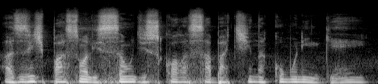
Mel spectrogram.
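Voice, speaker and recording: A man's voice: on the low side, fairly even intonation, fairly quick, breathy edge. A Brazilian man preaching a storytelling sermon in church, chatting directly with the congregation. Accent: Brazilian Portuguese. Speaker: pastor.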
